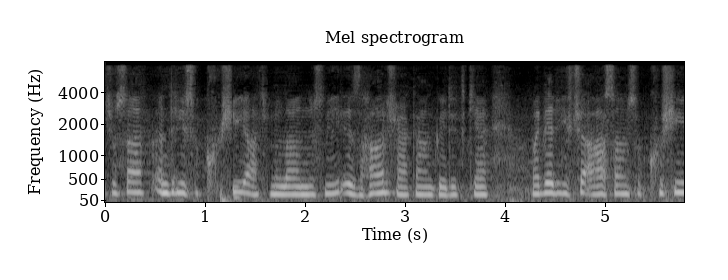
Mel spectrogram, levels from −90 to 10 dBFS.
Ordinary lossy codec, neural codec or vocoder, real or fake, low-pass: none; codec, 16 kHz, 1.1 kbps, Voila-Tokenizer; fake; none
